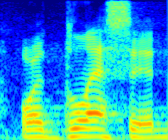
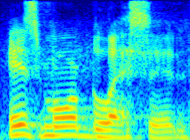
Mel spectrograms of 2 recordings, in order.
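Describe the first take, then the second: First: Blessed said as bless-ed, two syllables; Southern church pronunciation bless-ed. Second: Blessed stretched into two syllables, bless-ed; folksy Southern bless-ed. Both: Shown as a demonstration. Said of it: "depending on where you grew up in the South".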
